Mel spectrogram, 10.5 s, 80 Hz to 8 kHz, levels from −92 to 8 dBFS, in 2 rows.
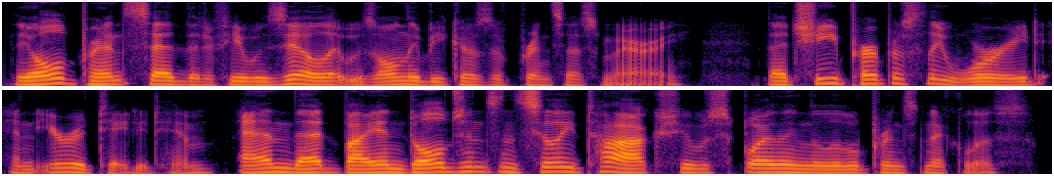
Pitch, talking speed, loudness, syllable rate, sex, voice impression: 130 Hz, 205 wpm, -21 LUFS, 5.9 syllables/s, male, masculine, adult-like, slightly thick, sincere, friendly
